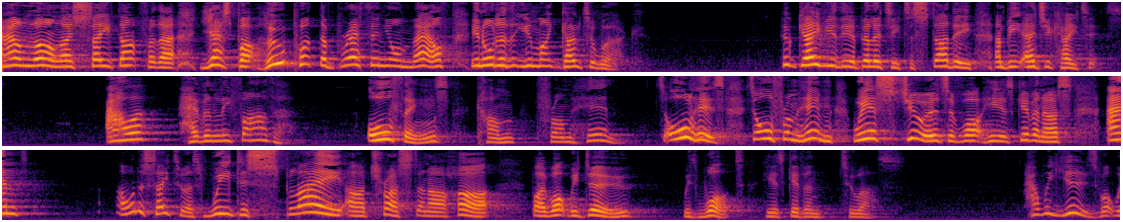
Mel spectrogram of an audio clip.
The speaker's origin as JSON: {"language": "English", "country": "United Kingdom", "said": "as a British person"}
